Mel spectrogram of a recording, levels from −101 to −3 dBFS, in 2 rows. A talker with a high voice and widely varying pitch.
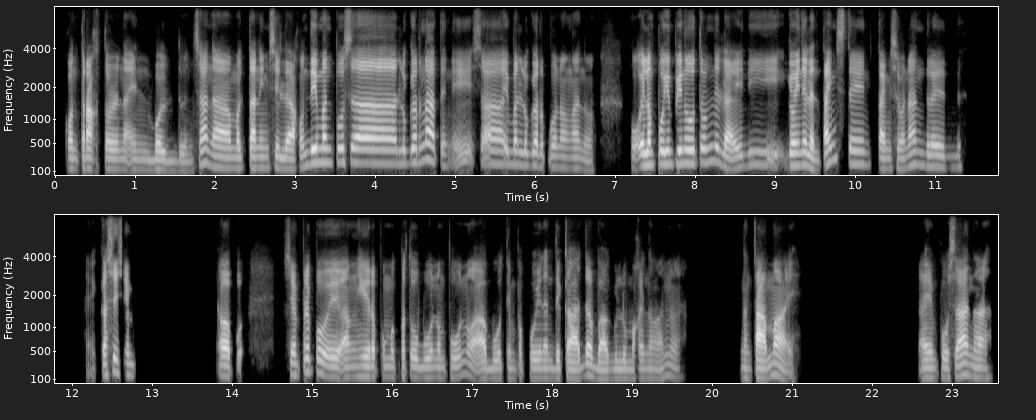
No: medium, 140 Hz; wide, 6.2 semitones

